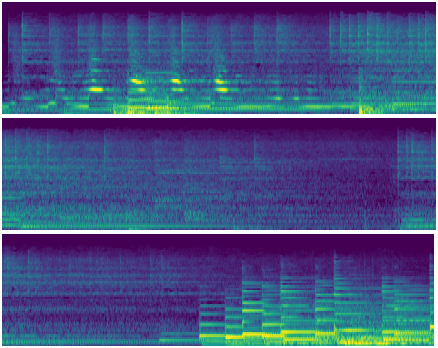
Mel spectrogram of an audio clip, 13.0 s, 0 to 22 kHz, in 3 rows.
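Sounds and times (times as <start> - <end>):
low piano and bass notes: 0.0 - 7.0, 8.4 - 13.0
cymbals ringing: 0.0 - 10.6.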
